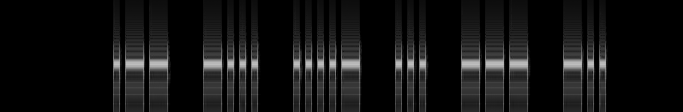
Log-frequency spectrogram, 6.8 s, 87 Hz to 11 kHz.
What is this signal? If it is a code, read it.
Morse code, heard as a keyed tone, about 20 wpm, spaced as for 14 wpm, 700 Hz. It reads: WB4SOD
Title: 186 Lesson 30g - Letter b - Call Signs 20wpm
